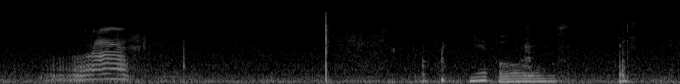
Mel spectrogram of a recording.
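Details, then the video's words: Butters, a pet cat, lets out a long wavering meow that swells then falls, followed by a shorter, lower, flatter meow a few seconds later, with a sharp click and soft human voices between them indoors. "The Meowy Llama"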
